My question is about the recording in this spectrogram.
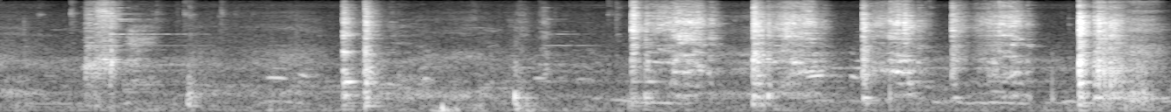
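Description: Flat metal spatula scraping around the inside of a metal wok (kadai), gathering the last of the curry. A couple of separate scrapes come first, then a run of about five quick scrapes, roughly two a second, in the second half.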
